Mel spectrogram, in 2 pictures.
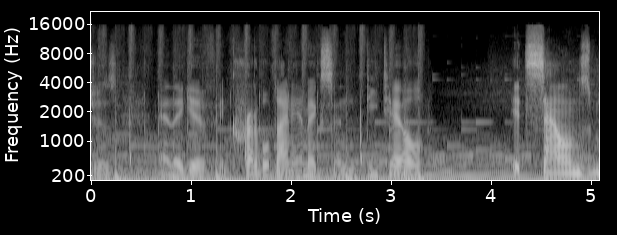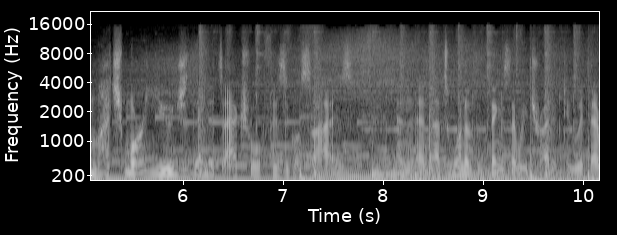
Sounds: Music, Speech

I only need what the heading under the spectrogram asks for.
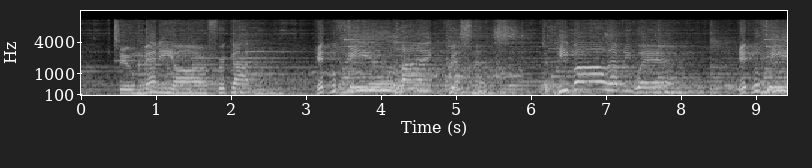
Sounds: Music

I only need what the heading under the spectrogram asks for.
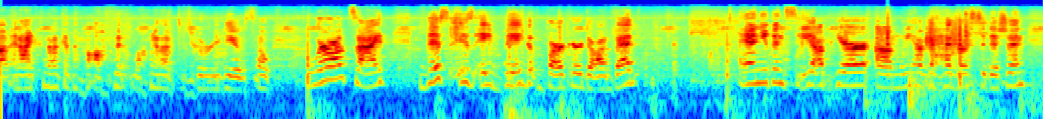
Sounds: Speech

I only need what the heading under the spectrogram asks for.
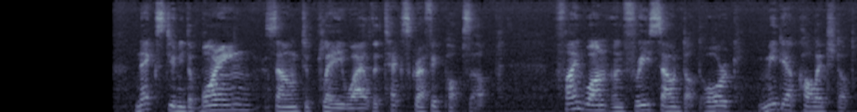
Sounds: Speech

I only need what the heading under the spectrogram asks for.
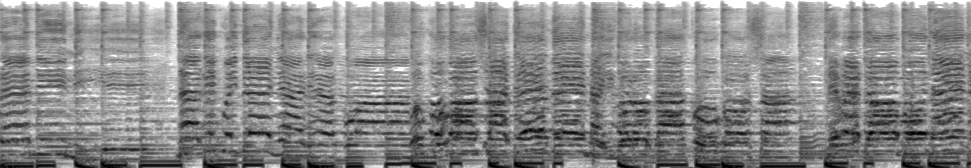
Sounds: Gospel music, Music

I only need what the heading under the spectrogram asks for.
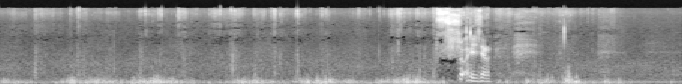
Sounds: Speech

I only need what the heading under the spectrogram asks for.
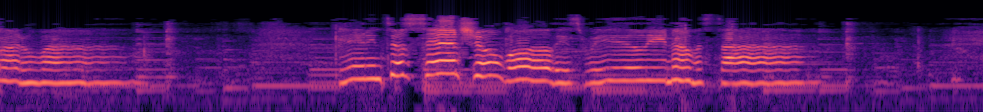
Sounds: Female singing, Music

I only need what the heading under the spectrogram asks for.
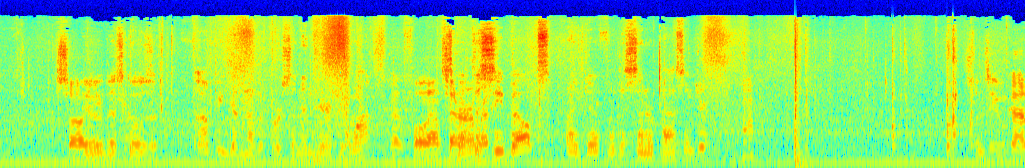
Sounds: Speech

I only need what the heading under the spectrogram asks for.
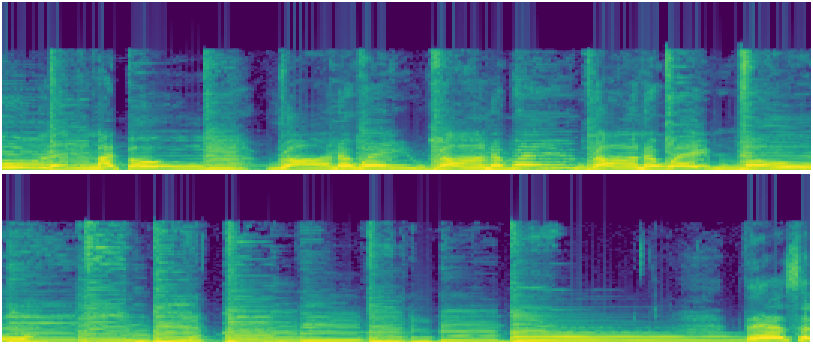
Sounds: Music

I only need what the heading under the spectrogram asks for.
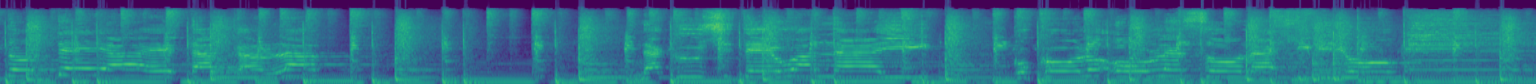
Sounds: Music

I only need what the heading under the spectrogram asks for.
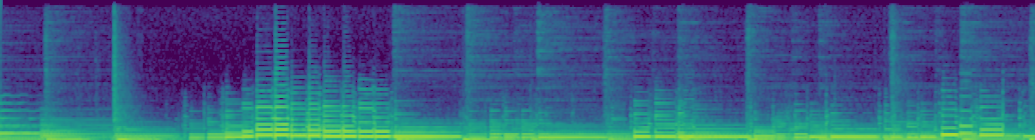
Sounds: Guitar, Music, Plucked string instrument

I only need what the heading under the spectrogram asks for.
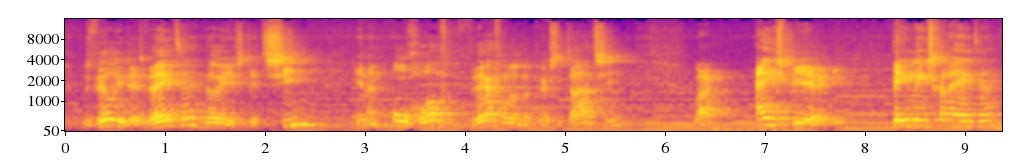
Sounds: Speech, Music

